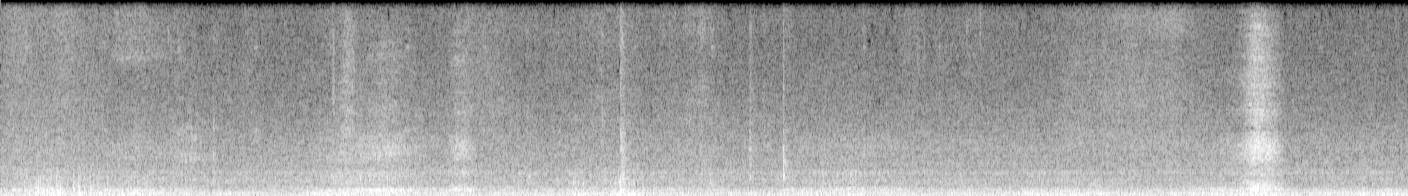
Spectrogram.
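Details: Formerly stray male house cat, adopted after arriving hurt last Halloween, guards a piece of stolen cheese indoors; a low, steady rumbling purr runs throughout, broken by a few short, louder broadband bursts, with faint background hum.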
